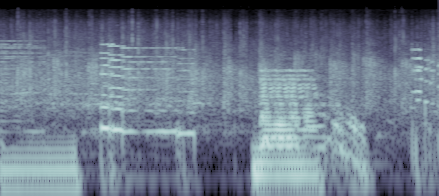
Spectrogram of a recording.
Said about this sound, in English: Oh, clap your hands once again into the wonderful name of the Lord Jesus. Hallelujah.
